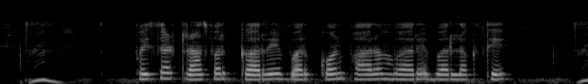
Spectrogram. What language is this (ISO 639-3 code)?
hne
